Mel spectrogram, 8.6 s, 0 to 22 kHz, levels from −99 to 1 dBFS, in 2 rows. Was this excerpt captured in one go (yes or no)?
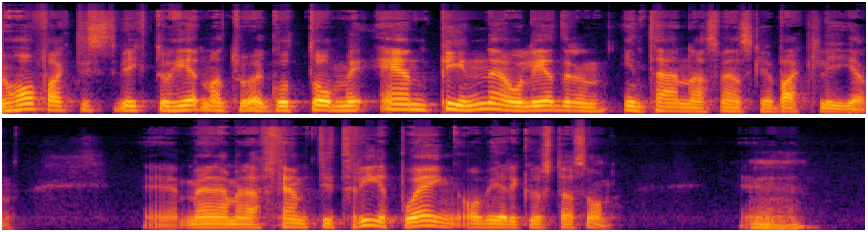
yes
